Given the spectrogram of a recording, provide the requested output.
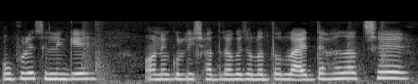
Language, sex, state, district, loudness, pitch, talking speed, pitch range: Bengali, male, West Bengal, Alipurduar, -14 LUFS, 250 Hz, 130 wpm, 235-260 Hz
